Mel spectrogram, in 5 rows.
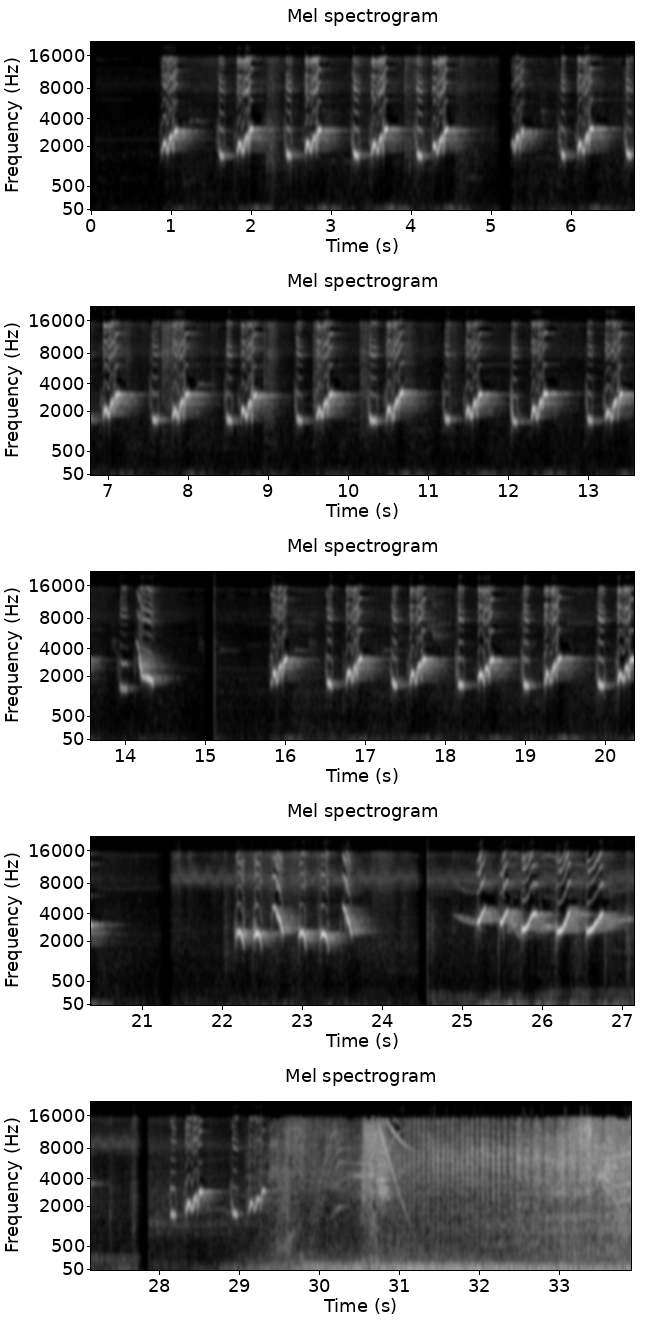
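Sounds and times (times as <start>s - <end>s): bird whistling swooping notes: 28.1s - 33.9s.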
